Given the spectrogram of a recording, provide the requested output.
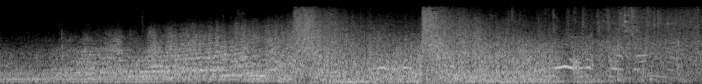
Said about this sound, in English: The sounds of the Syrian war. A helicopter circles overhead and a barrel bomb falls.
